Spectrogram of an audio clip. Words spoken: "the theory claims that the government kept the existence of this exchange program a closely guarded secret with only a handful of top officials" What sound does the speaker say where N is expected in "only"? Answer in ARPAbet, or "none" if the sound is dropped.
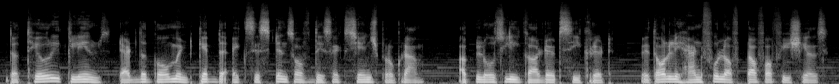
none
